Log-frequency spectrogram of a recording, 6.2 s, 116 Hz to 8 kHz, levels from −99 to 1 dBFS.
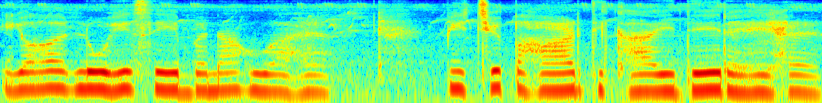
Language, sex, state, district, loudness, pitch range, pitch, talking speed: Hindi, female, Himachal Pradesh, Shimla, -15 LUFS, 185-205 Hz, 200 Hz, 115 wpm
